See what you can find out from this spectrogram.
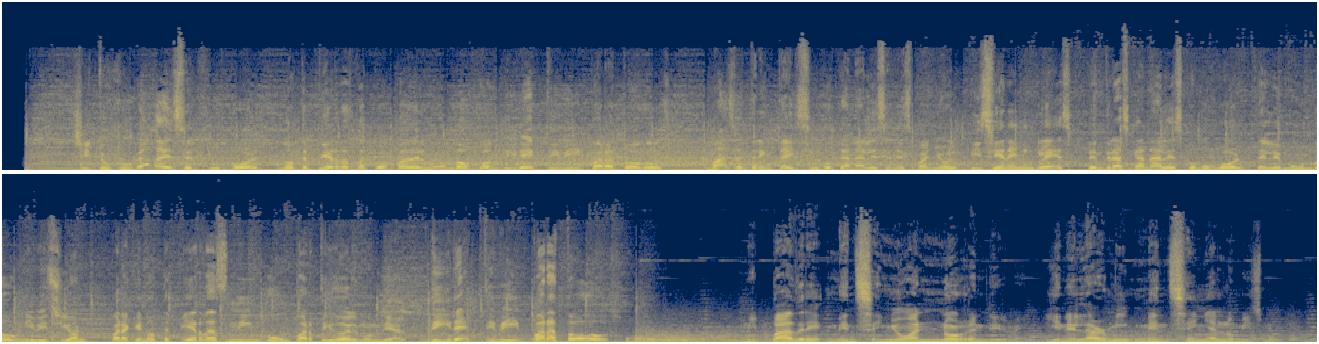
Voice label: Spanish, males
